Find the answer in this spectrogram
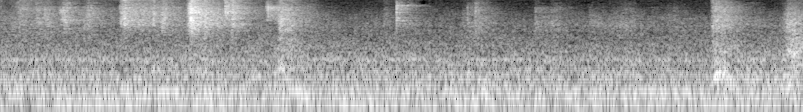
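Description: Faint scratchy strokes of a paintbrush on the painted wooden surface of a small surfboard, over a low steady room hum.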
